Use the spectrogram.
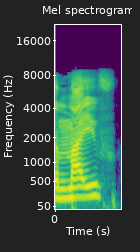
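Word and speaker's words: knife: को वो करेक्ट करेंगे के के बाद एन आता है जैसे देखिए यहां पर night not नी no knock नाइफ कहीं पर भी के को नहीं बोला गया कहीं पर भी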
